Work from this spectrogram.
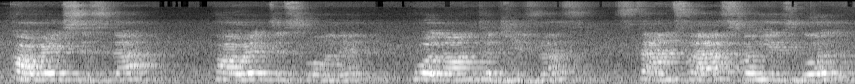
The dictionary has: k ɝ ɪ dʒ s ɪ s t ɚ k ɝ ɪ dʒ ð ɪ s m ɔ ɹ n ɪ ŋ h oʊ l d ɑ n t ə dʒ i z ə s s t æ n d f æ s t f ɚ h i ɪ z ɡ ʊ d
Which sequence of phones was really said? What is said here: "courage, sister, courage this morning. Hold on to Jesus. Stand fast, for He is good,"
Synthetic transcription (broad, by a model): k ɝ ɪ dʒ s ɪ s t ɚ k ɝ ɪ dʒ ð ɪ s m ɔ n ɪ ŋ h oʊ l ɑ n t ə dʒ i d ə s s t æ n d f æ s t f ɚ h i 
